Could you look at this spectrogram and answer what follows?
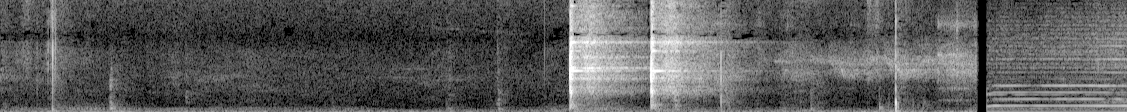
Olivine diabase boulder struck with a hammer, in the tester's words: when you strike the rocks lightly with a hammer they will make a distinct bell-like sound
